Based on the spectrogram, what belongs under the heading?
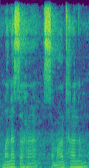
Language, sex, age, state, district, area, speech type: Sanskrit, male, 30-45, Karnataka, Davanagere, urban, spontaneous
